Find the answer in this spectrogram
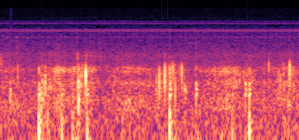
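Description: Near quiet, broken by a few faint, scattered clicks and light rustles.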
